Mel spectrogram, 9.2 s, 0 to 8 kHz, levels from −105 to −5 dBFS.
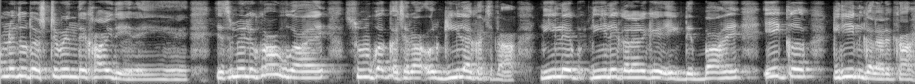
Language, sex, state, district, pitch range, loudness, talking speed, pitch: Hindi, male, Chhattisgarh, Sarguja, 210-260 Hz, -13 LUFS, 190 wpm, 235 Hz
